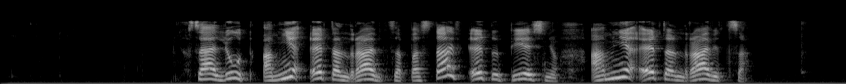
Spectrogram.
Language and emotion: Russian, positive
